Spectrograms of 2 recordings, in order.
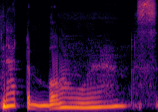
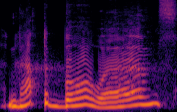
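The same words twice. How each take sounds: First: It is said in a sexy, kinky way. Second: It is said in a plain, ordinary way.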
